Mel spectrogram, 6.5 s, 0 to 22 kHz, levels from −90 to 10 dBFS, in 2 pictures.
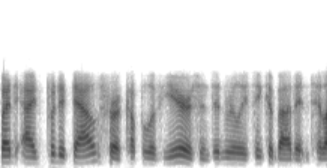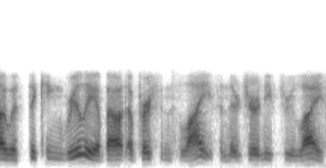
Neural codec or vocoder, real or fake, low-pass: codec, 24 kHz, 0.5 kbps, DualCodec; fake; 5.4 kHz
